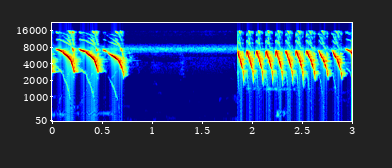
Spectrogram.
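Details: Canary song: a few quick falling whistled notes, a second of near silence, then a bright run of rapid repeated chips.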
